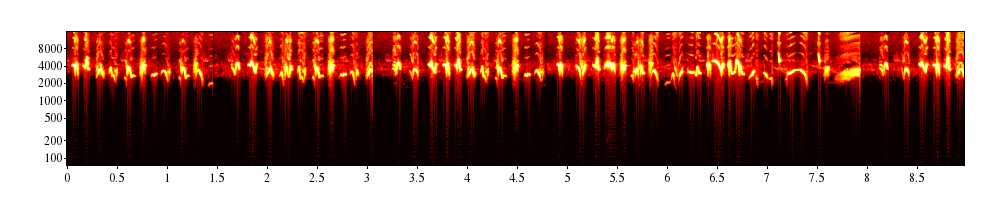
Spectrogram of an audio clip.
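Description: Sparrow and goldfinch song: a steady stream of bright, high chirps and tinkling twitters, several notes each second without pause, with no other sounds.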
